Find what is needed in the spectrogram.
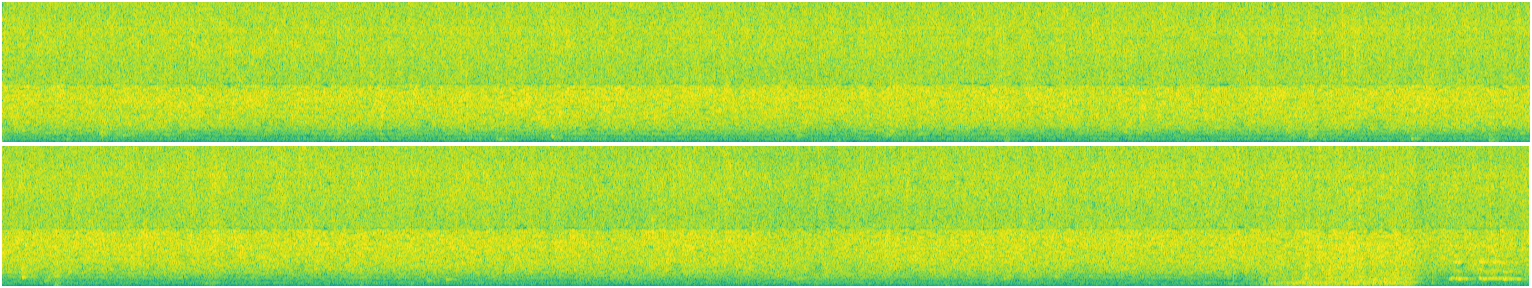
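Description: Bath tap running steadily into a tub of shallow water, a constant even rush of water. Near the end comes a louder, deeper burst of noise lasting about a second and a half.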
